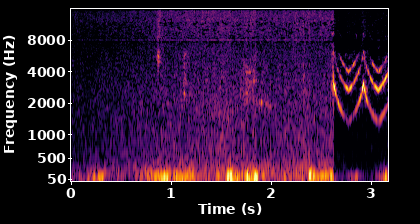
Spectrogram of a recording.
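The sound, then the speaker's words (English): Low rumbling handling noise gives way abruptly to the shrill electronic emergency siren of a Fighter Flare flashlight, its high pitch warbling rapidly up and down in repeated sweeps until the end. “The Fighter Flare flashlight also comes with an emergency siren and compass, rope cutter, glass breaker, built-in power pack, and has solar charging capabilities, which I always use.”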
